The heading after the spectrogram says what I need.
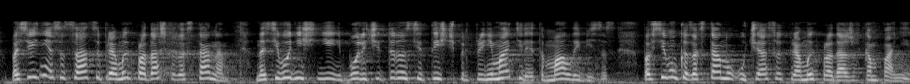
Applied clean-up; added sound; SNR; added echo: none; none; none; none.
